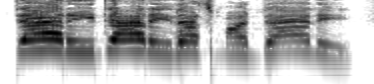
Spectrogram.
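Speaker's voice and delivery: put-on high, loud little girl's scream; child screaming daddy. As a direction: scream it like a three-year-old spotting her father. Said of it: "still yelling".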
